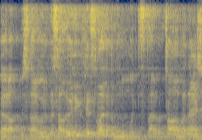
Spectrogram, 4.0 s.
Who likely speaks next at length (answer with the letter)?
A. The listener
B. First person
A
